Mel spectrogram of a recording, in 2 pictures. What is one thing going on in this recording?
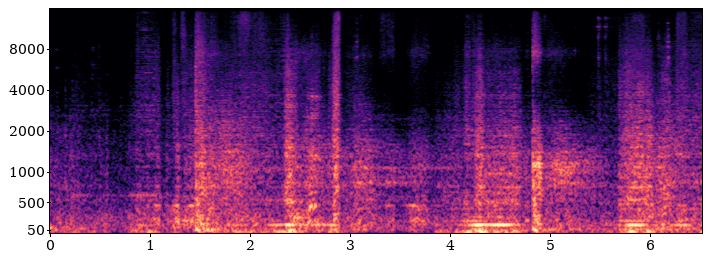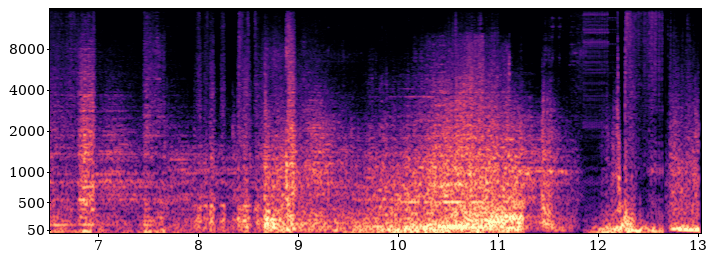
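Footsteps thud and clang on metal.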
